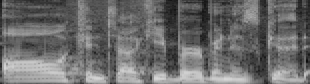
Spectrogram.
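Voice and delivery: ordinary delivery

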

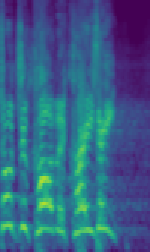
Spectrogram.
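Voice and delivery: very loud, high, fierce angry shout. Retelling mom whipping around after being called crazy, retelling mom's angry retort. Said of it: "whipped around with a vengeance".

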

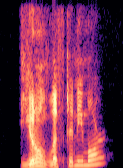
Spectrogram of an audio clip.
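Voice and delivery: nasty, snarky jab. Retelling what people at school said: imitating a snarky remark. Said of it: "this snarky attitude".

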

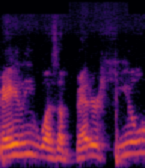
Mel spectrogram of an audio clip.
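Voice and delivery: carefully paced, slowed voice. Slowing down so as not to throw listeners off, saying it slower. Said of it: "I'm going to try to say this a little bit slower".

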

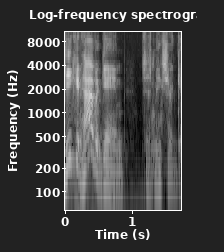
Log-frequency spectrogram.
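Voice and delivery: ordinary delivery

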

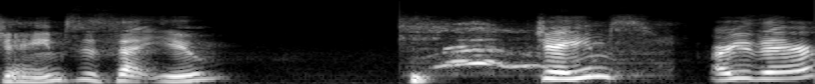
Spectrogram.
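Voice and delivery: very high, panicked, frantic crying out. Someone picks up a ringing phone, desperate to reach James; frantic. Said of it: "She's only 19. / So you only hear it ring like half a ring, and someone picks it up, / and you hear very frantically".

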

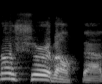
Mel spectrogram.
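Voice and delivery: doubtful, skeptical tone rising upward. Demonstrating different speaking voices, showing the skeptical voice that goes up. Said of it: "you can hear my voice going up".

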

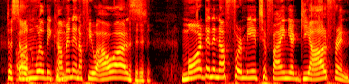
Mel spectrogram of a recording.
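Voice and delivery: poor fake Jamaican accent, "hours" drawn out. Acting out a woman's line from a scene for the others, bad Jamaican accent. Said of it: "Definitely a Jamaican accent".

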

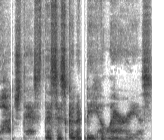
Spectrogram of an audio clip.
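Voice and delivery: soft, unvoiced whisper. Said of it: "he whispers in my ear".

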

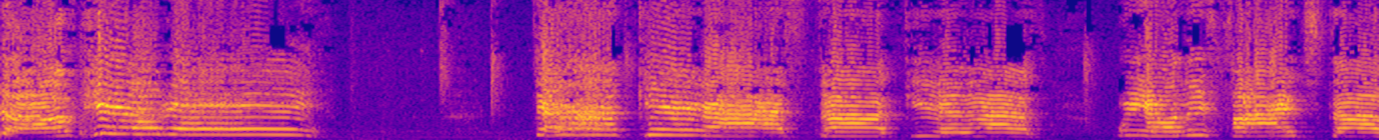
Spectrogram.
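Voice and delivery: very high, very loud, drawn-out pleading screaming, "me" stretched. A game master voices a cowering creature begging a player not to kill it, screaming. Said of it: "he screams".

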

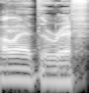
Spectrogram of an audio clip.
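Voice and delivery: most defeated, utterly defeated-sounding voice. Agreeing to add a requested riff: most defeated voice. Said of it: "in the most defeated voice I've heard from you in weeks".

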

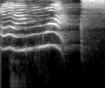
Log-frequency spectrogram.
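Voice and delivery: very high-pitched, loud cartoon character voice. Performer in a four-hour app session delivers a line in a high-pitched voice. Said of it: "I really need to high pitch my voice".

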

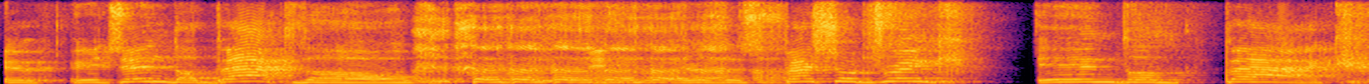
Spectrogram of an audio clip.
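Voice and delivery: overly loud, very slow, high, drawn-out delivery. Voicing the old bartender offering the group a special drink: too loud. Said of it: "really loud".

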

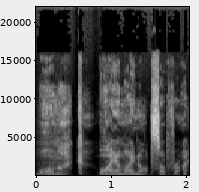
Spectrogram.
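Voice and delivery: put-on low Scottish accent, film-star style. Imitate how Connery says the name of the villain Warmack, in a Connery Scottish accent. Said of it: "Apologies for the Scottish accent".

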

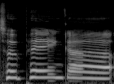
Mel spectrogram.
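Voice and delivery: high, slow, anguished scream. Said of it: "starts screaming".

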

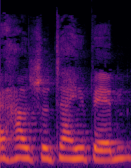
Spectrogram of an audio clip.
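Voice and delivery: ordinary talk

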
